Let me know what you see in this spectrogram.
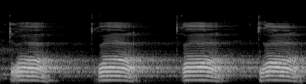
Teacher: ہماری زبان کی نوک اوپر والے دانتوں کے اندر جڑوں پہ لگے گی، ٹھیک ہے. تو طا موٹا والا طا ادا ہوگا.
